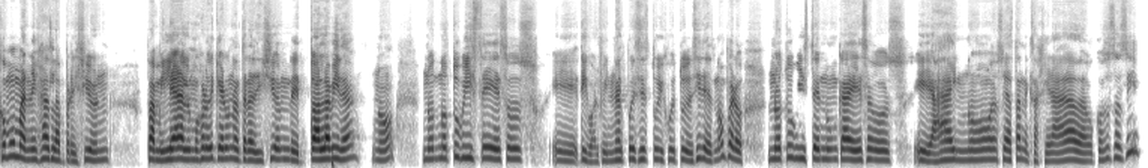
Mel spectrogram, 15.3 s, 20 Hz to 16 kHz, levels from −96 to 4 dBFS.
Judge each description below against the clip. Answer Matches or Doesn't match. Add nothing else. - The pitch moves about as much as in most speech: Doesn't match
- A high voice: Matches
